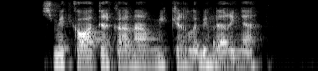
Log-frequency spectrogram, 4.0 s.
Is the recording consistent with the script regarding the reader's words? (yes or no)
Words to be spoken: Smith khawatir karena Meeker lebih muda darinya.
no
